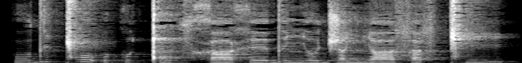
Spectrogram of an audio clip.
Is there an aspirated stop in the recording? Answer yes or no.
yes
